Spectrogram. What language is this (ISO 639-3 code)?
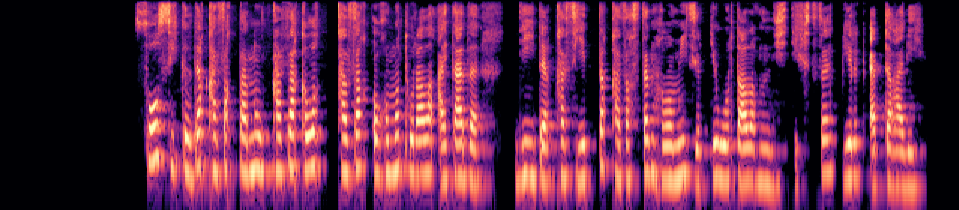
kaz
